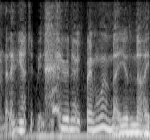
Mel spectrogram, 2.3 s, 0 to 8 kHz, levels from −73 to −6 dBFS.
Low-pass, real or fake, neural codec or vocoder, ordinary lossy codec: none; fake; codec, 16 kHz, 0.5 kbps, FunCodec, trained on LibriTTS, 25 frames a second; none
